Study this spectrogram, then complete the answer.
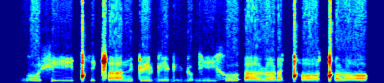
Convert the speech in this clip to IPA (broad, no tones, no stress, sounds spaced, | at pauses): ɡ oː ʃ iː ǃʰ i ǁ aː n i ʈ ɪː lʲ ɖ iː ɖʱ ɪ ɖ o ɡ iː x oː ʔ aː ɭ a ɽ a ǃʰ ɑː ǃʼ ɑ ɭ ɑ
